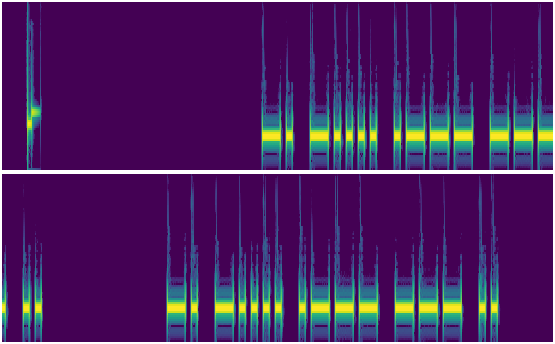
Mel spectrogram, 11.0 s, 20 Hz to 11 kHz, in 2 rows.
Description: Morse code, heard as a keyed tone, about 20 wpm, 700 Hz. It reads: N6JOI N6JOI
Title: USA Call Signs - 5 Characters - Repeated 2x - 20wpm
